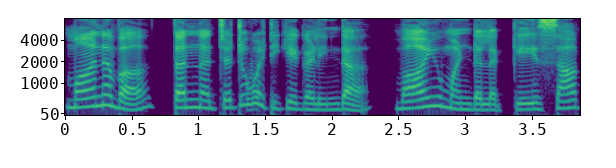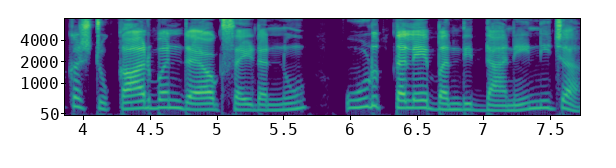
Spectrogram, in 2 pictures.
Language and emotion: Kannada, neutral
